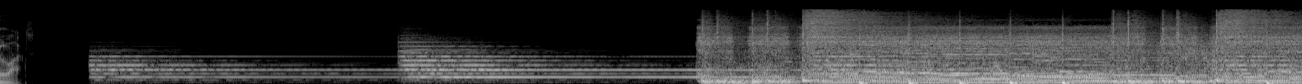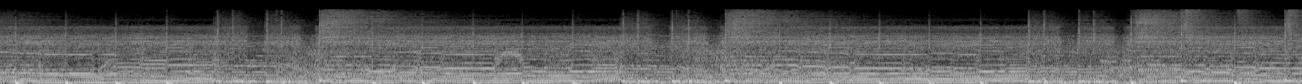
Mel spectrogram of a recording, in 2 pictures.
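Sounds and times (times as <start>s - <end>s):
speech: 0.0s - 1.2s
church bell tolling: 0.9s - 26.0s
loud dense rock music with heavy drums and distorted guitars: 7.0s - 26.0s.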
